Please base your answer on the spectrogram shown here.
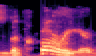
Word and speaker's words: Locorriere: if you pronounce it in Italian it's The Courier but it takes two hands to pronounce and a lot of the times I'm playing guitar so I've Americanized it when I was a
